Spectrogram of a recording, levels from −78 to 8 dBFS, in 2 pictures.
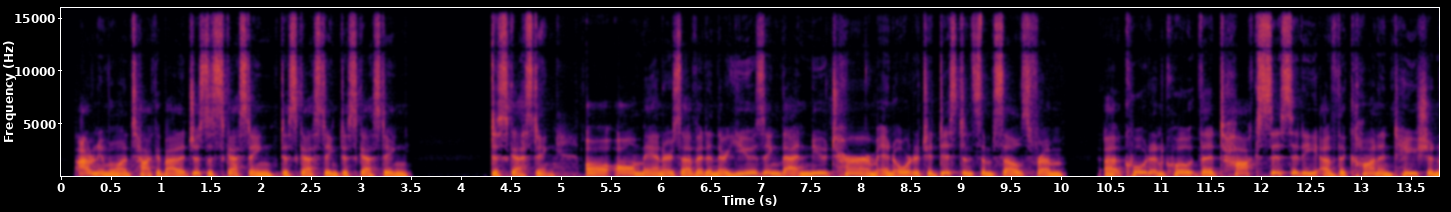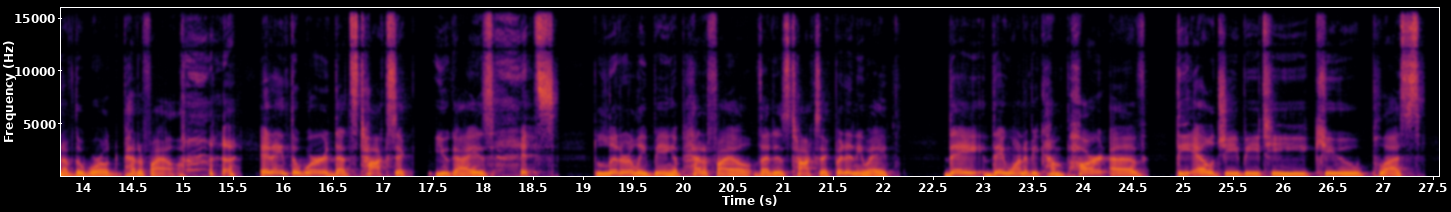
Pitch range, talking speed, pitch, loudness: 160-195 Hz, 150 wpm, 180 Hz, -16 LUFS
